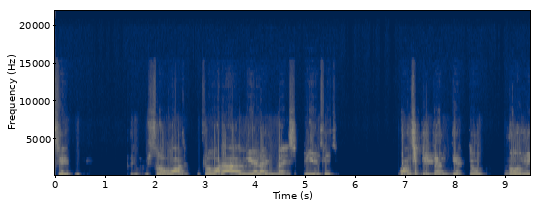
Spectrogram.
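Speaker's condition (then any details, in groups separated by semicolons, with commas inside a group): Cerebral palsy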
